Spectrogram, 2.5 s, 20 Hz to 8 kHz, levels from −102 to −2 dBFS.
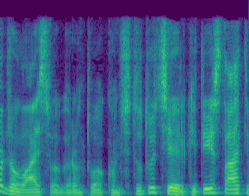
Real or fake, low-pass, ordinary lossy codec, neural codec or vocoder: real; 7.2 kHz; MP3, 64 kbps; none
